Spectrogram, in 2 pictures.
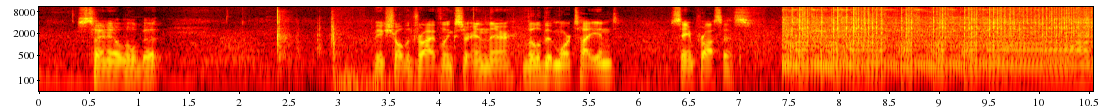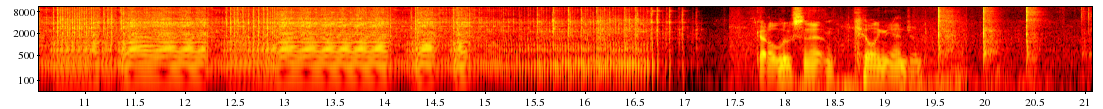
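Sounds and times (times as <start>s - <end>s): chainsaw revving: 7.4s - 17.2s.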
